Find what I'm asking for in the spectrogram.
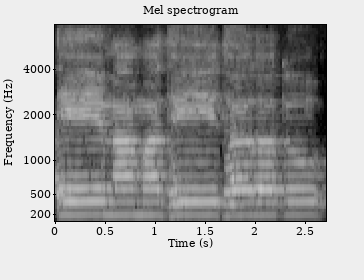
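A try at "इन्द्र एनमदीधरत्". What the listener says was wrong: మధీ ఒత్తులేదండి. ఇంద్ర ఏనమదీధరతు. మదీధరతు అన్ని స్వరితమే. ఇంద్ర ఏనమదీధరతు.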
